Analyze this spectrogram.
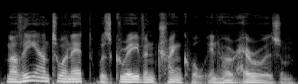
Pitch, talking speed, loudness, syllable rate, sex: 105 Hz, 180 wpm, -16 LUFS, 5.7 syllables/s, male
